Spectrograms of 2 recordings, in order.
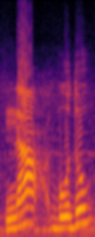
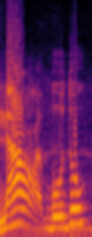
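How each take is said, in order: No difference in how they are said.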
